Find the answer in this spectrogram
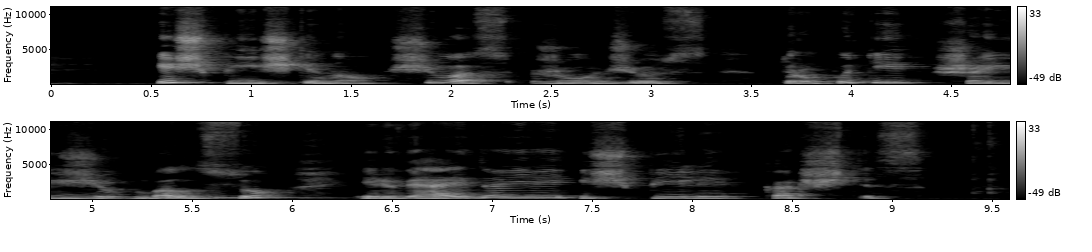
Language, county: Lithuanian, Marijampolė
